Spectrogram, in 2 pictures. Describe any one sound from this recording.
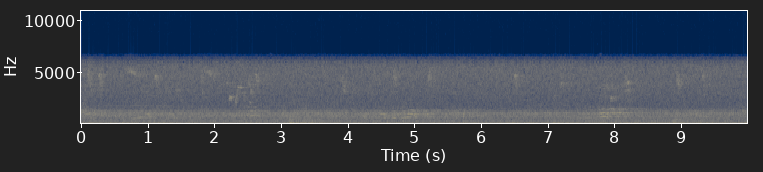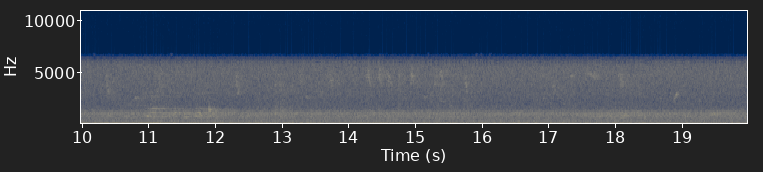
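Distant men shout faintly.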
